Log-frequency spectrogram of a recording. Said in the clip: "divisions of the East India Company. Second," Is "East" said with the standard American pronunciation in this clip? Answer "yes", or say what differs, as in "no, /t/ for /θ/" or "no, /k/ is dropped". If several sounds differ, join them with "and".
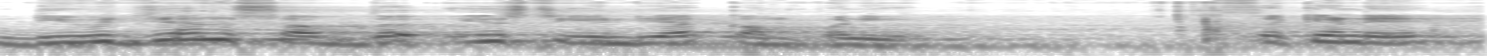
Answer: yes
